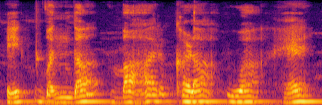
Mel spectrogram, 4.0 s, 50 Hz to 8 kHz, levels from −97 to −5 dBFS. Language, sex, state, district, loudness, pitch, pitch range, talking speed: Hindi, male, Madhya Pradesh, Dhar, -18 LUFS, 155 Hz, 145-160 Hz, 90 wpm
